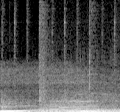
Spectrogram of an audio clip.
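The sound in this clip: A car speeds and skids during a chase, with a loud, continuous engine roar and squealing tyres throughout. A tonal whine rises in pitch at the start.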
